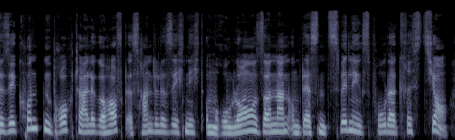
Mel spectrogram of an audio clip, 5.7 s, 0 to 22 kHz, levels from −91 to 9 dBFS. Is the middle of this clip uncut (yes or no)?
yes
